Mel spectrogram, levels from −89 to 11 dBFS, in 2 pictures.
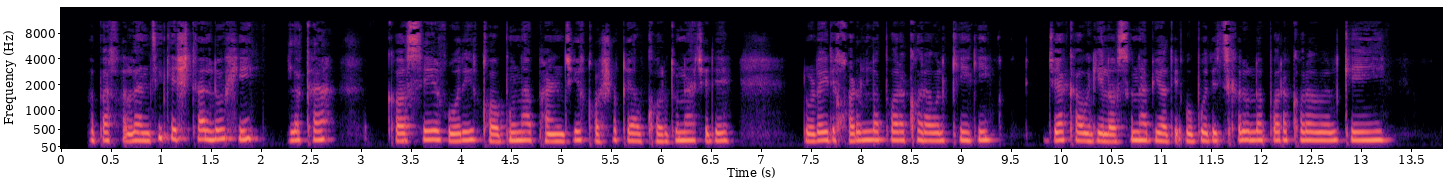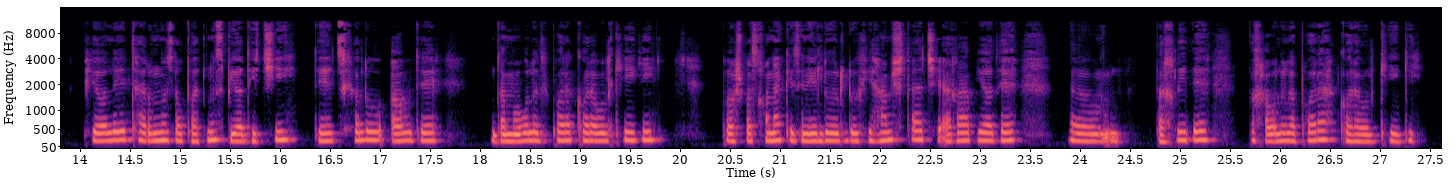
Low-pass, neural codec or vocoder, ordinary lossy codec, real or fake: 14.4 kHz; vocoder, 44.1 kHz, 128 mel bands, Pupu-Vocoder; MP3, 48 kbps; fake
